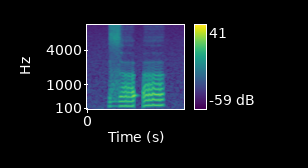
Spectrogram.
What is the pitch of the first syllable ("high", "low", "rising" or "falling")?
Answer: low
